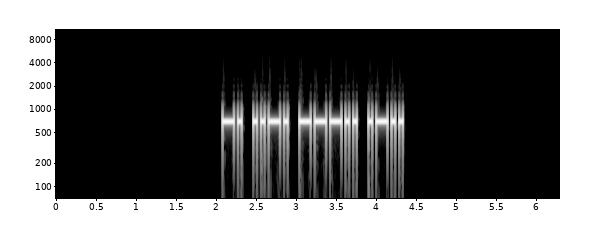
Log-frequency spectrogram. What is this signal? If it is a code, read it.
Morse code, heard as a keyed tone, about 25 wpm, 700 Hz. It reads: NF8L
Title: USA Call Signs - 4 Characters - 25wpm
